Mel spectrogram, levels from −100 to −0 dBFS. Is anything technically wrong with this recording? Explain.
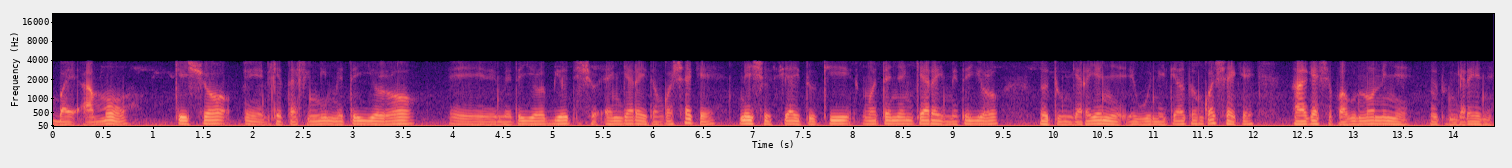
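No, the speech comes through a G.726 ADPCM path at 32 kbit/s that is working as it should, which leaves the band topping out around 3.8 kHz and adds only a light coding texture, exactly what a telephone-grade link of this kind is expected to produce.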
